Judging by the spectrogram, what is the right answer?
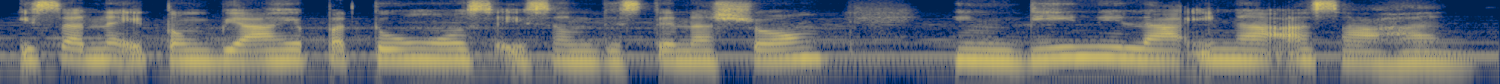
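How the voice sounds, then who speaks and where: A woman's voice: mid-range voice, fairly even intonation, normal speed, over music. A woman with a Filipino accent reading scripted, dramatic horror narration.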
